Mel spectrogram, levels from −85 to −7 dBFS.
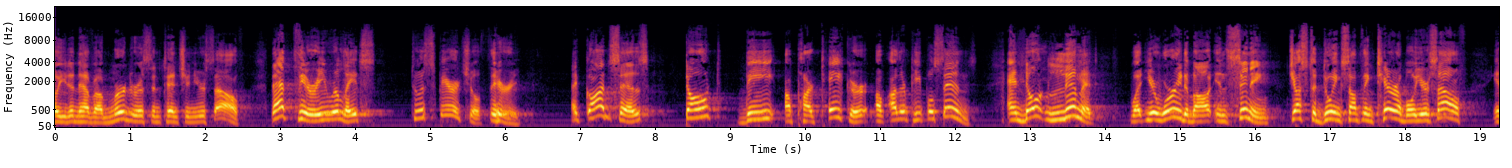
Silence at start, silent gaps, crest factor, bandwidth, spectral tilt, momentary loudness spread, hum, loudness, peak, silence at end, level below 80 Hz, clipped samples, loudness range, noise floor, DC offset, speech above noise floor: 0 s; none; 14 dB; 13 kHz; -5 dB/octave; 10 LU; none; -16 LUFS; -2 dBFS; 0 s; -58 dBFS; under 0.1%; 4 LU; -58 dBFS; under 0.1%; 42 dB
